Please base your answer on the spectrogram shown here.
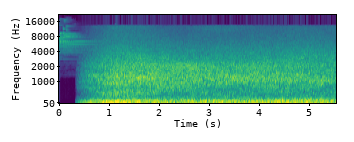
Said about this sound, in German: Das, was man hier hört, ist die A8 zwischen München und Stuttgart.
